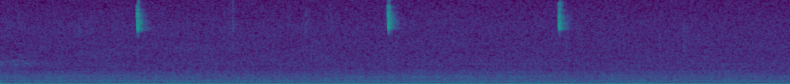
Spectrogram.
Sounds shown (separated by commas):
Purple Finch song, Dark-eyed Junco call, insect buzz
